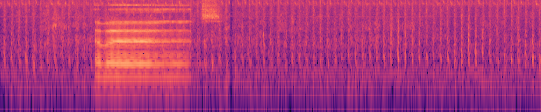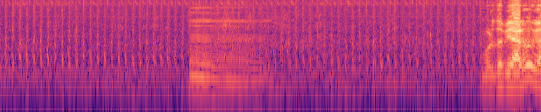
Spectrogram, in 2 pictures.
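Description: A young man speaks loudly and drawn out into a close microphone.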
